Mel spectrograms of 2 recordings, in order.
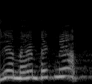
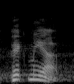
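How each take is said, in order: First: Put-on much higher squeaky child's voice, insistent; little kid voice. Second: Put-on higher kid voice, a simple request; little son's voice. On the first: Six-year-old begging his dad to pick him up, high child voice. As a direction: go way up like a small boy begging. Son insists on being held. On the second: Son asking dad to pick him up, higher kid voice. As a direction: lightly play the six-year-old asking.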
